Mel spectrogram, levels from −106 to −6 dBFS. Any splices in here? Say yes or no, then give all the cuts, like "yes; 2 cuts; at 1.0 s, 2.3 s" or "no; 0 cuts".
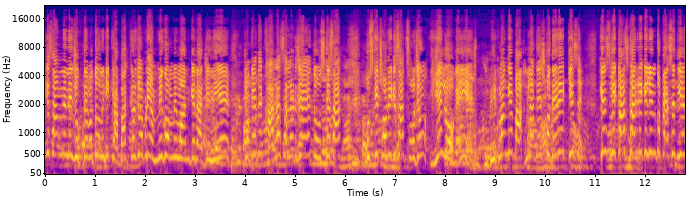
yes; 1 cut; at 8.6 s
